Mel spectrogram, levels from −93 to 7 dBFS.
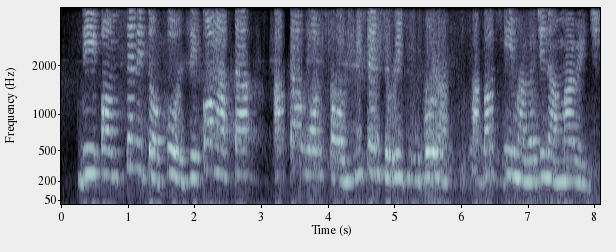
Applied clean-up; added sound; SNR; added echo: neural separator model SepFormer DNS4.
